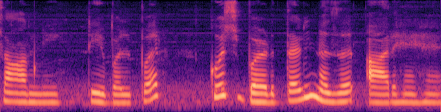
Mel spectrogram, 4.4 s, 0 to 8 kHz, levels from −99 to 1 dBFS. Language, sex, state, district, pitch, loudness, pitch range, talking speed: Hindi, male, Chhattisgarh, Raipur, 185 Hz, -20 LUFS, 175-210 Hz, 120 wpm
